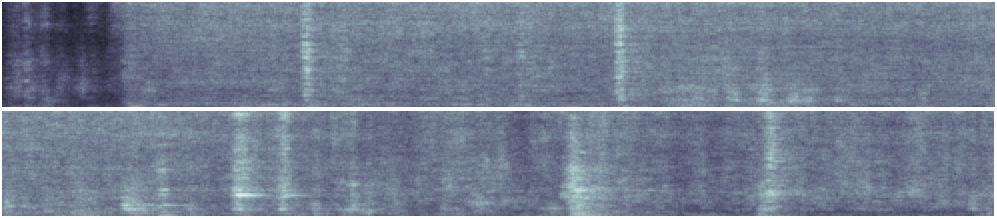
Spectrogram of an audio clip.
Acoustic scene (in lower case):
kitchen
